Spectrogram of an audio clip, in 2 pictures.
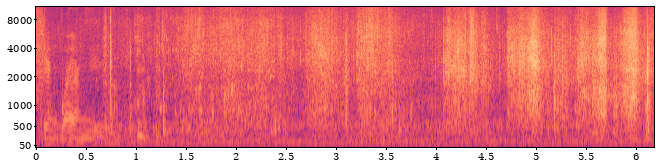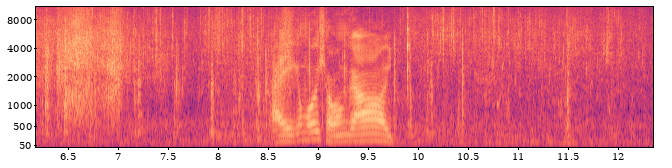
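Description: Water splashes as a wet net is hauled from the water.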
